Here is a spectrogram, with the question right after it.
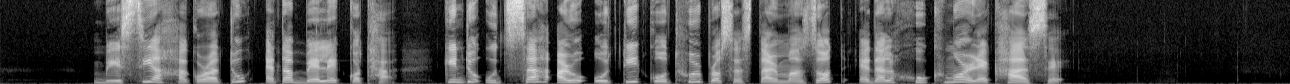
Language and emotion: Assamese, angry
